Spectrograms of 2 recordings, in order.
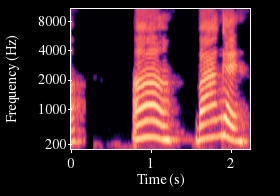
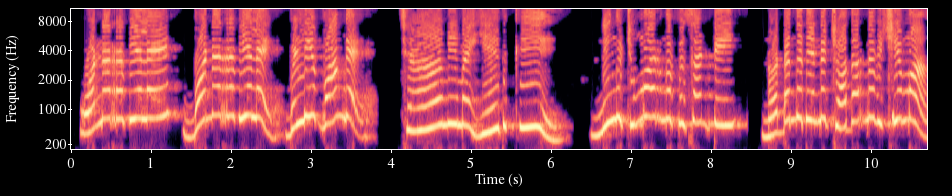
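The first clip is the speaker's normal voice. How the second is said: furious calling out; 7 semitones higher than usual. Acted. Woman shouting at the family to come outside, furious. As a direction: yell them out of the house in outrage.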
